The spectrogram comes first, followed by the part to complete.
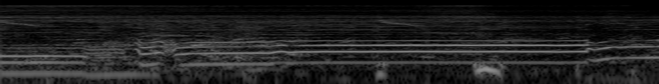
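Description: A singer's voice holding long drawn-out notes in a folk song: one note held until about a second in, then a higher note sustained steadily for about two and a half seconds before the voice moves on.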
